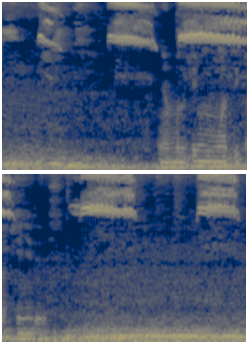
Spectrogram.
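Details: A local West Javan Oriental magpie-robin sings sustained high whistles and quick sliding notes in short phrases, over a steady low background hum with some lower chattering sounds midway.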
